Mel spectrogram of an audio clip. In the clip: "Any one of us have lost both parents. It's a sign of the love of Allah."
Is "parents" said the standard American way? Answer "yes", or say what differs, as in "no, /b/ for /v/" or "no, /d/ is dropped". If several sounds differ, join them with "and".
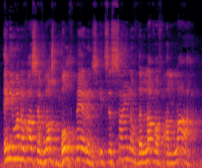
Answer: yes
